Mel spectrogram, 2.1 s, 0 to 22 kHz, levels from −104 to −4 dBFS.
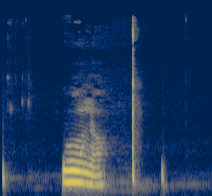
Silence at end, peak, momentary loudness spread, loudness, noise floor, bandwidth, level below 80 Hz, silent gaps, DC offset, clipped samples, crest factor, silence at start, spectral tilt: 0.75 s; -4 dBFS; 11 LU; -26 LUFS; -69 dBFS; 16.5 kHz; -74 dBFS; none; under 0.1%; under 0.1%; 24 dB; 0.6 s; -6 dB/octave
